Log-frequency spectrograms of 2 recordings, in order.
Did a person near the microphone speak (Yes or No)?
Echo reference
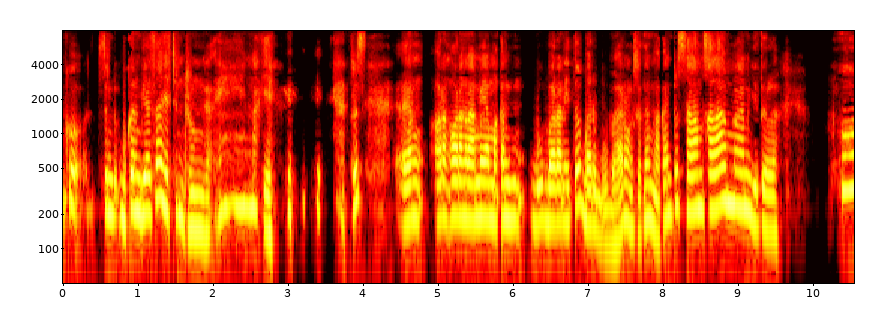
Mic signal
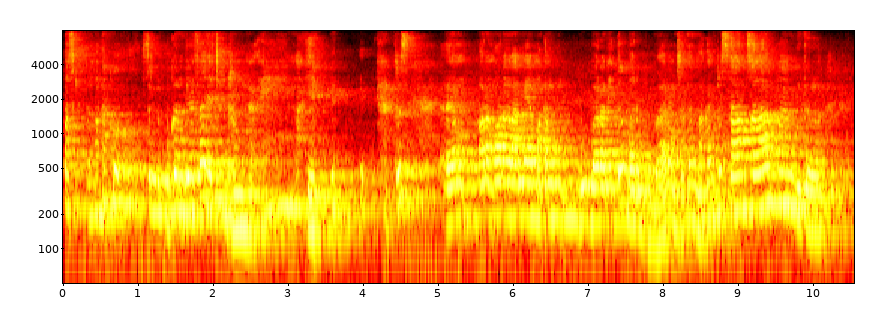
No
